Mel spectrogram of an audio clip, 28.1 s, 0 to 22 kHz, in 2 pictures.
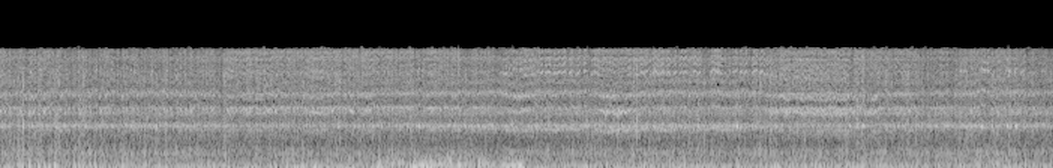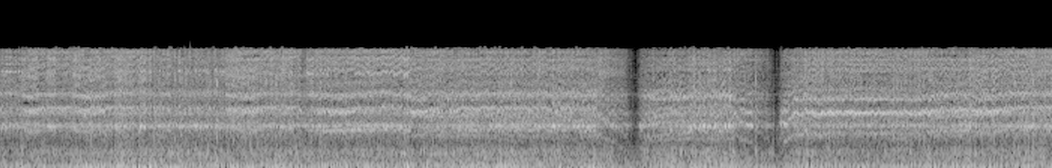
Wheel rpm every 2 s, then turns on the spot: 230, 230, 230, 230, 230, 220, 230, 230, 230, 220, 190, 130, 140, 200.
none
